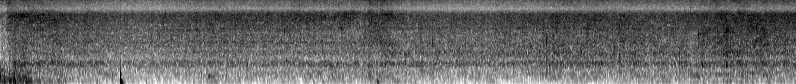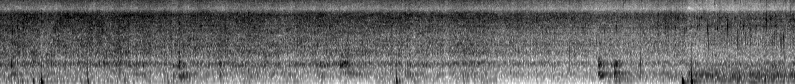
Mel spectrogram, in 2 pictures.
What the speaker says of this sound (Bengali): তেলটা গরম হয়ে গেলে আমি প্রথমে একদম হালকা করে পটলগুলোকে ভেজে নেব।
